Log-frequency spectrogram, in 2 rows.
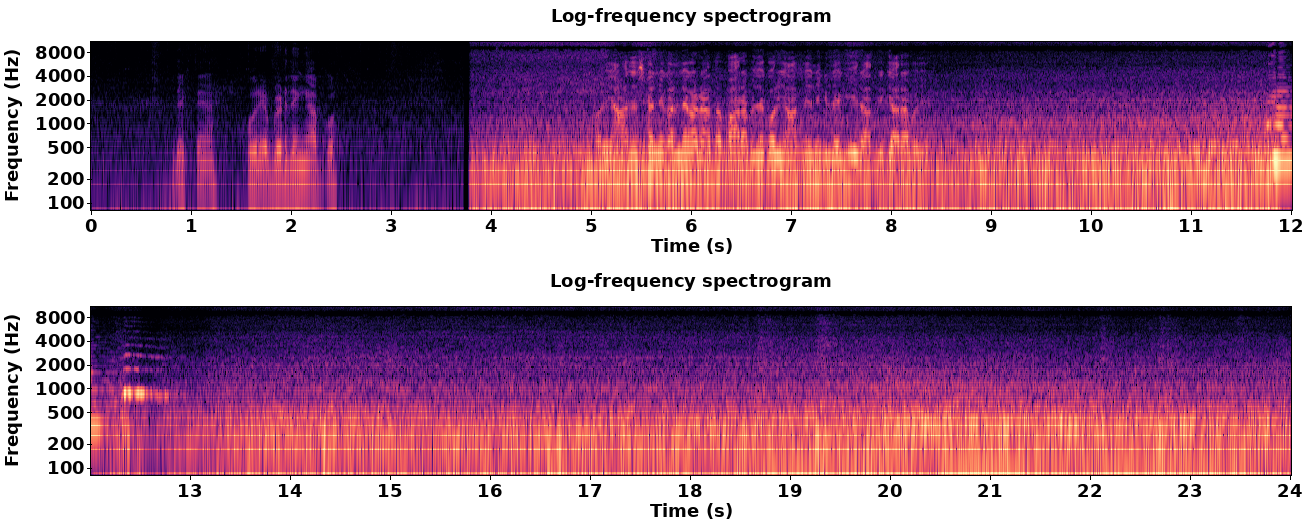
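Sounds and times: low rumble of rail traffic: 0:00.0 - 0:24.0
train horn blast: 0:11.7 - 0:13.0
horn toot falling in pitch: 0:11.8 - 0:12.9.

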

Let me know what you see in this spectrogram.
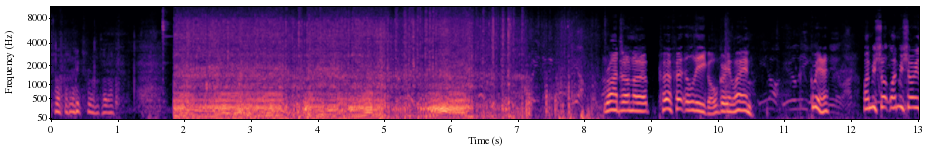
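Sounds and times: dirt bike engine revving: 0:01.8 - 0:07.1.

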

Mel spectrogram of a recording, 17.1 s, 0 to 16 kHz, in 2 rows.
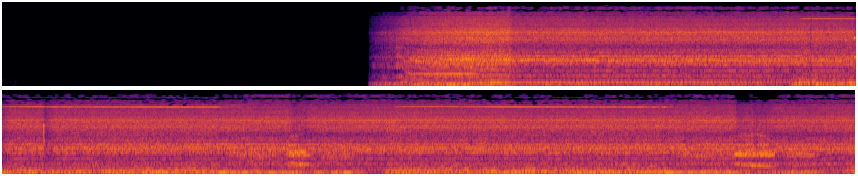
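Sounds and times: machine spindle and cutting noise: 0:03.7 - 0:17.0
thin high whine: 0:03.7 - 0:17.0.

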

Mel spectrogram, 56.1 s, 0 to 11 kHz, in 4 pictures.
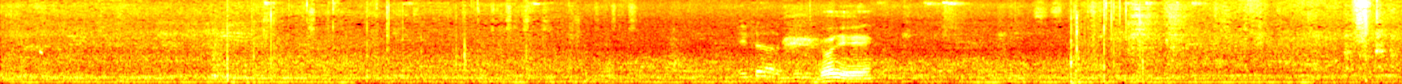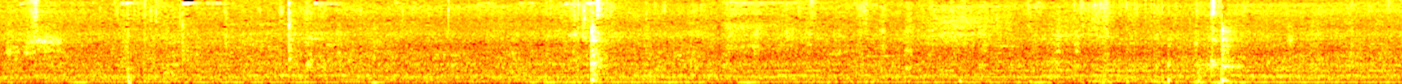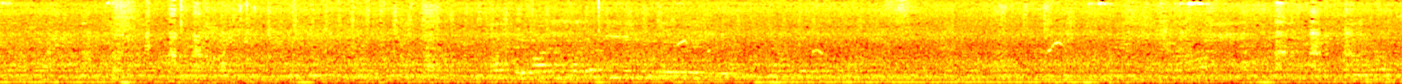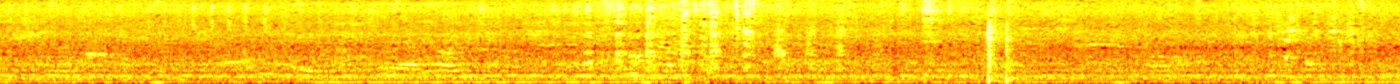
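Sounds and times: steady low hum: 0:00.0 - 0:56.0
faint puppy sounds: 0:28.1 - 0:37.0, 0:37.6 - 0:51.0, 0:52.8 - 0:56.0.

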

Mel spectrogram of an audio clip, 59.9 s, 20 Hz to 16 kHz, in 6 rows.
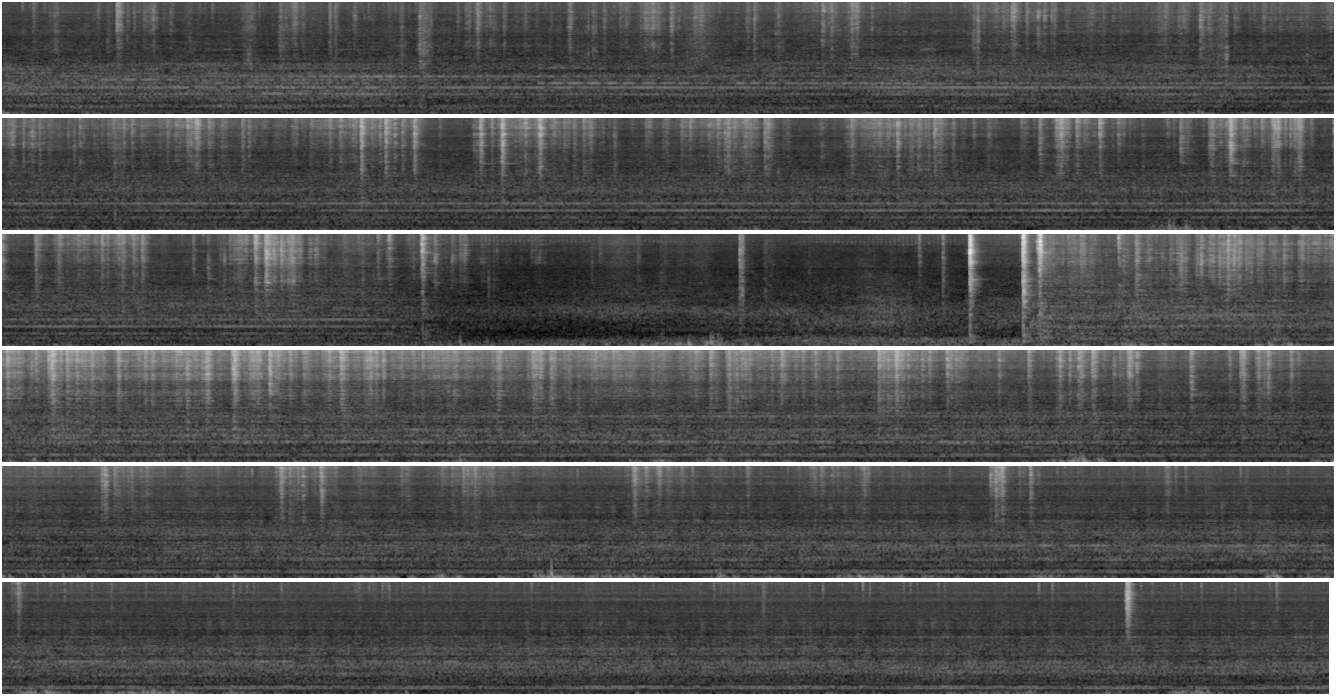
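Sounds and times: baling press motor humming: 0:00.0 - 0:59.9.

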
